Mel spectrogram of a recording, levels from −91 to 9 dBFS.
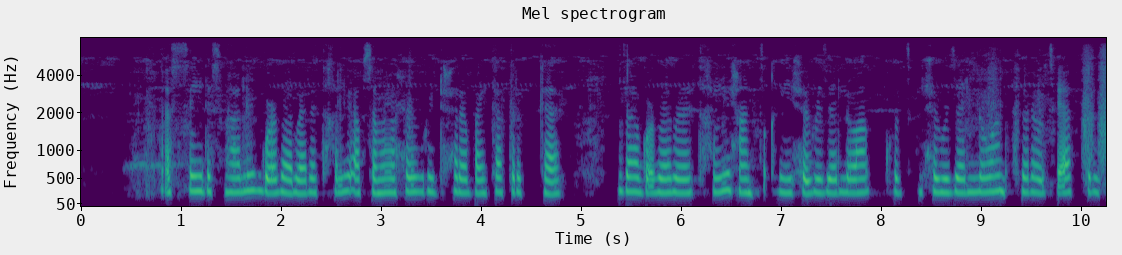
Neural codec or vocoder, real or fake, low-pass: vocoder, 44.1 kHz, 128 mel bands every 256 samples, BigVGAN v2; fake; 7.2 kHz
